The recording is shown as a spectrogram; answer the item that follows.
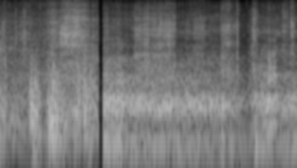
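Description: Skateboard wheels rolling over concrete, a steady rolling noise, cut off for an instant about a second and a half in before it carries on.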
